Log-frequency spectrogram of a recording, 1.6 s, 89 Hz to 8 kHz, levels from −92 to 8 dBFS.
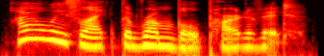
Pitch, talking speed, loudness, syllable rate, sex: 225 Hz, 295 wpm, -18 LUFS, 7.3 syllables/s, female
